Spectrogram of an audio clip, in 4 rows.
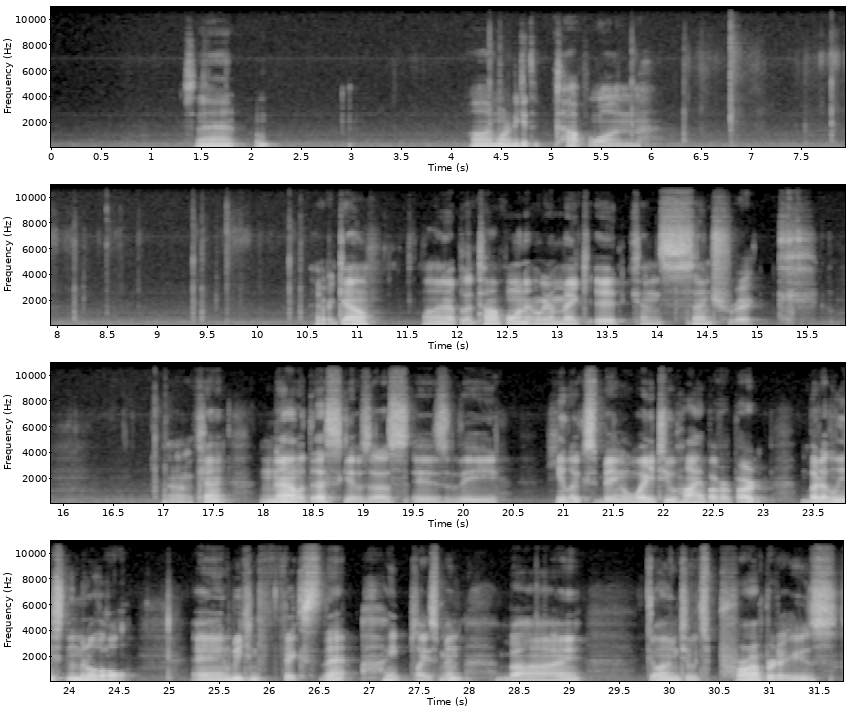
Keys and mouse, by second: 4.5 click, 6.0 click, 6.9 BackSpace, 7.9 click, 8.6 x, 9.5 click, 9.8 v, 10.5 click, 14.3 click, 17.0 click, 28.8 click, 30.2 click.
